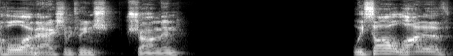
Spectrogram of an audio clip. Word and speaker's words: Strowman: Remember, you say Strowman. Strowman. Oh, about time you say it right.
